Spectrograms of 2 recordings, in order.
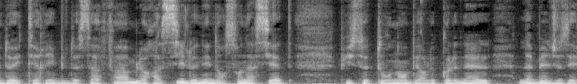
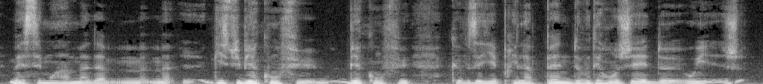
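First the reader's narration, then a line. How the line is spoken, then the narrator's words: Flustered stammering. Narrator (French): Le bon monsieur Dumanet, ému, décontenancé, il balbutiait tout ahuri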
